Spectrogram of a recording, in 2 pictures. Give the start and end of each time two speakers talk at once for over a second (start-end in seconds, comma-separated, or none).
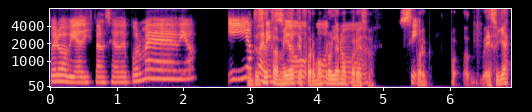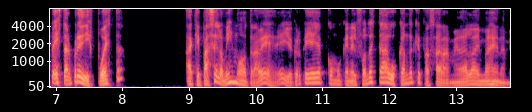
2.9-4.8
